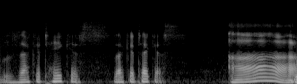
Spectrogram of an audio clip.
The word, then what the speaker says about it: Zacatecas: in mexico called the zacatecas zuckertechus ah which when the mad stutterer pronounced it it sounded like succoticus but is there a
